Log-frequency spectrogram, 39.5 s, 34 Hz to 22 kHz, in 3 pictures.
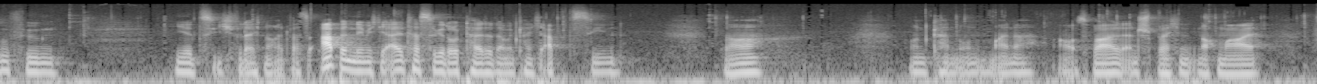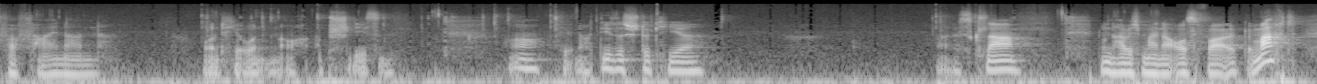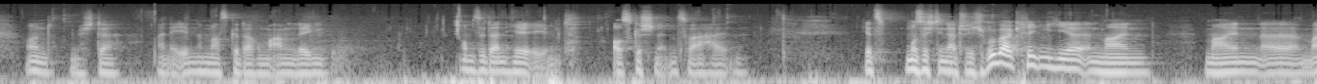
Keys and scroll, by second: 7.6 alt+scroll down 1, 12.3 alt+scroll down 3, 17.4 alt+scroll up 1, 19.3 alt+scroll up 1, 22.9 alt+scroll down 1, 23.8-24.8 alt+scroll up 1.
